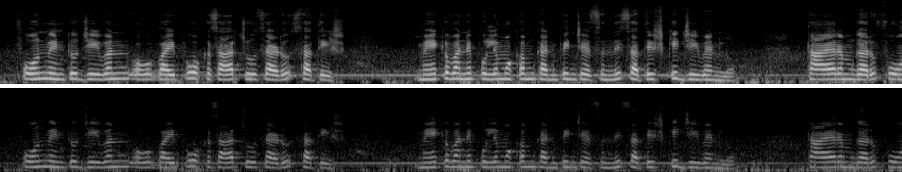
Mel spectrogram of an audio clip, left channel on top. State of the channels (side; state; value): right; quieter; 13.4 dB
